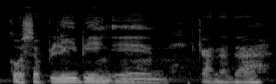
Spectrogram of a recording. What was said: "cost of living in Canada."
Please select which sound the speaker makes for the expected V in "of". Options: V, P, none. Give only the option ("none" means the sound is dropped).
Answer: P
